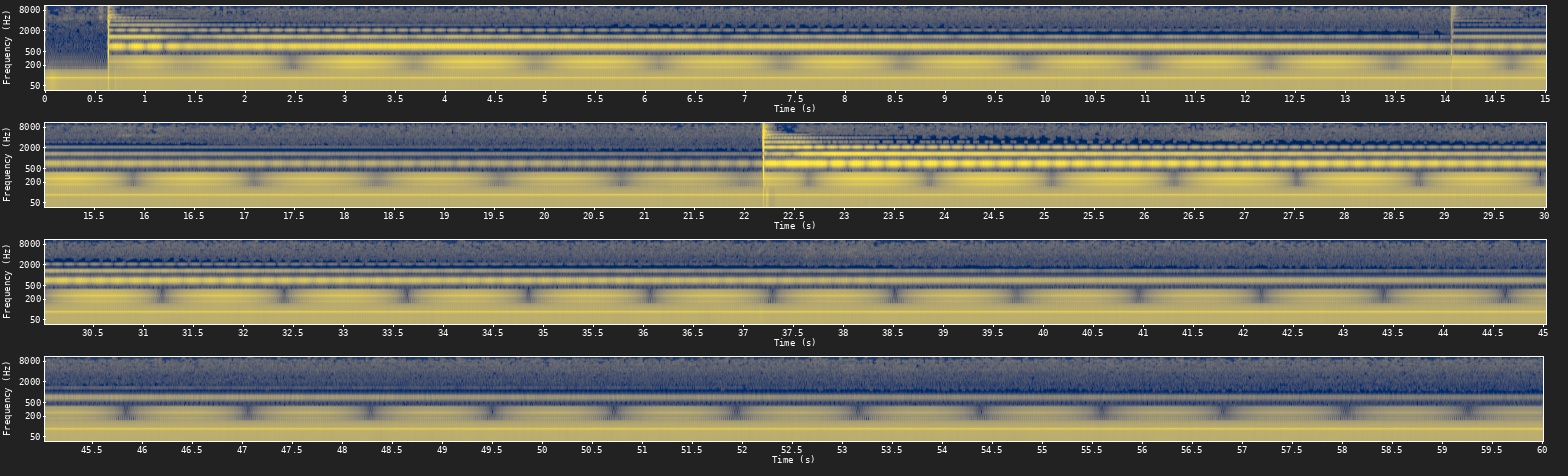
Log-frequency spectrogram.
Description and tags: This is the sound of a brass "singing bowl" being struck by a soft mallet.
bowl, gong, singing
